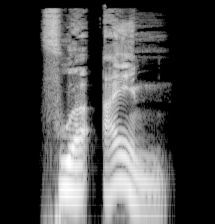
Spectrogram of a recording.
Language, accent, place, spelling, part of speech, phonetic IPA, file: German, Germany, Berlin, fuhr ein, verb, [ˌfuːɐ̯ ˈaɪ̯n], De-fuhr ein.ogg
- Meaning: first/third-person singular preterite of einfahren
